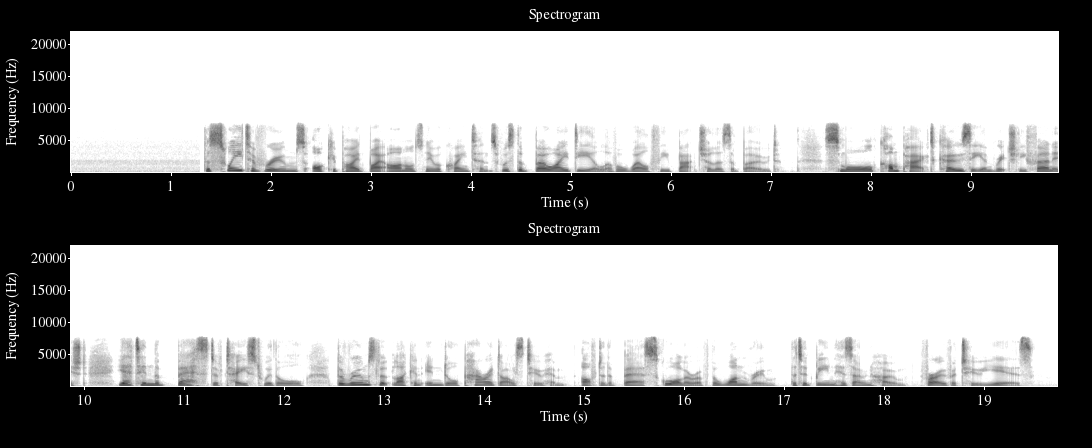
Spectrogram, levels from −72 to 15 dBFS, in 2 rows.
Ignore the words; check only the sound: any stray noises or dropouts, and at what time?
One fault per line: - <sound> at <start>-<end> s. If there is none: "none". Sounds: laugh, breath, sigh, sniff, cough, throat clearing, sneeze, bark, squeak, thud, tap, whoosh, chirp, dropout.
none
